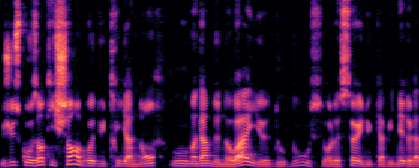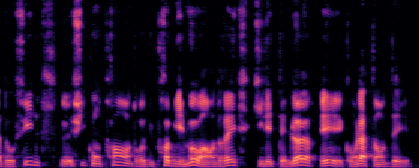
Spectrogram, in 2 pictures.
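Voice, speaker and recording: A man's voice: on the low side, lively intonation, dull audio. Man narrating a classic novel. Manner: measured reading with occasional hesitations. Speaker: audiobook narrator. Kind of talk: literary audiobook narration.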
